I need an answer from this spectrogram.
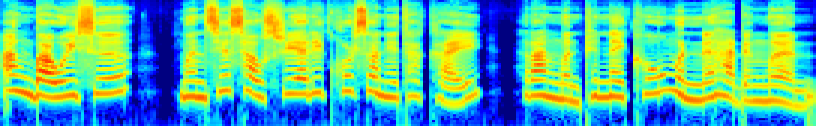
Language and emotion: Bodo, happy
